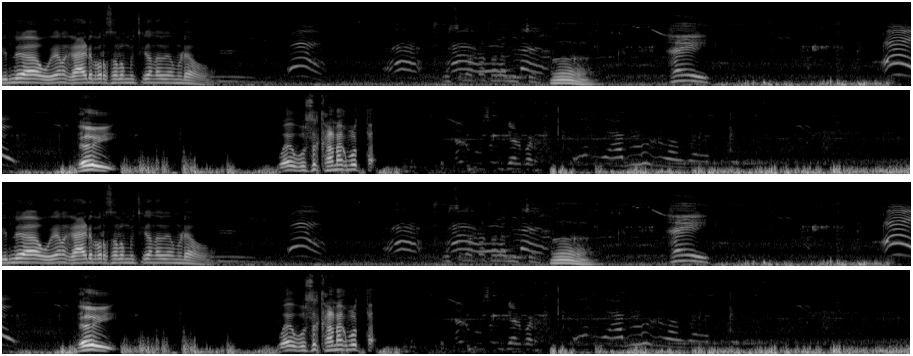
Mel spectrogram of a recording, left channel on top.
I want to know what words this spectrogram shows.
ಇಲ್ಲಿ ಏನು ಗಾಡಿ ಬರೋ ಮುಚ್ಕೊಂಡಾವ ಏನು ಮಾಡ್ಯಾವು ಹ್ಞೂ ಏಯ್ ಉಸ ಕಾಣಕ್ಕೆ ಬತ್ತ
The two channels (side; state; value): both; identical; correlation 1.00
